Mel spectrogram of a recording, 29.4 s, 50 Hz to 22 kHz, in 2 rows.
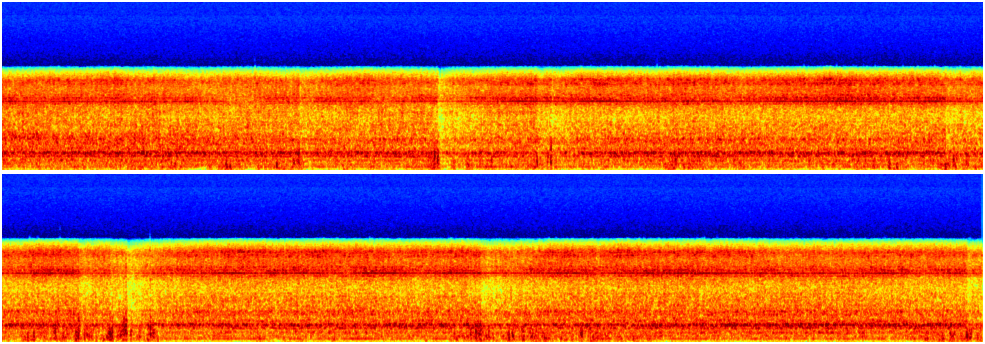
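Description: T-34C Turbo Mentor's PT6A turboprop running steadily at idle: a constant high turbine whine over a lower steady drone, with irregular low buffeting of wind on the microphone.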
